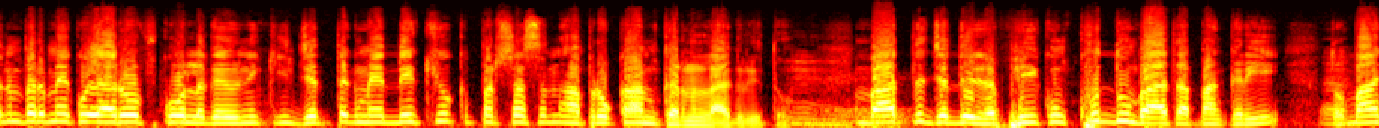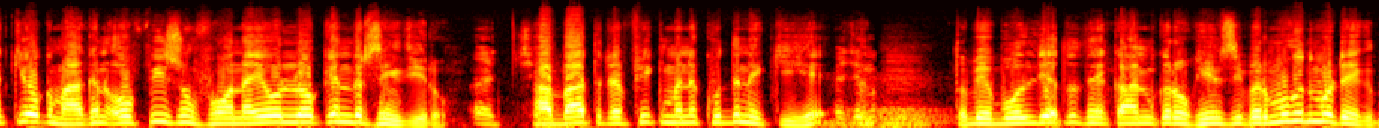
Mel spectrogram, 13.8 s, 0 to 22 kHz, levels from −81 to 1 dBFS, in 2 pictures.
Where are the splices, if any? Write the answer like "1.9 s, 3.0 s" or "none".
4.3 s, 11.2 s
